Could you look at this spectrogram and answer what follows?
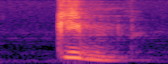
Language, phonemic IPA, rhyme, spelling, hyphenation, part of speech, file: Dutch, /kim/, -im, kiem, kiem, noun / verb, Nl-kiem.ogg
- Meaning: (noun) 1. seed, sprout, germ 2. beginning, birth 3. germ (pathogen) 4. germ; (verb) inflection of kiemen: 1. first-person singular present indicative 2. second-person singular present indicative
